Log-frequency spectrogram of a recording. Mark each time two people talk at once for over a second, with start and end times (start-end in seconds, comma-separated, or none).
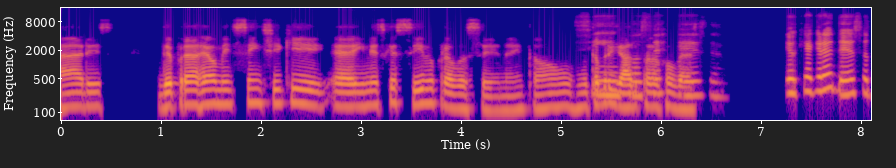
5.2-6.4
